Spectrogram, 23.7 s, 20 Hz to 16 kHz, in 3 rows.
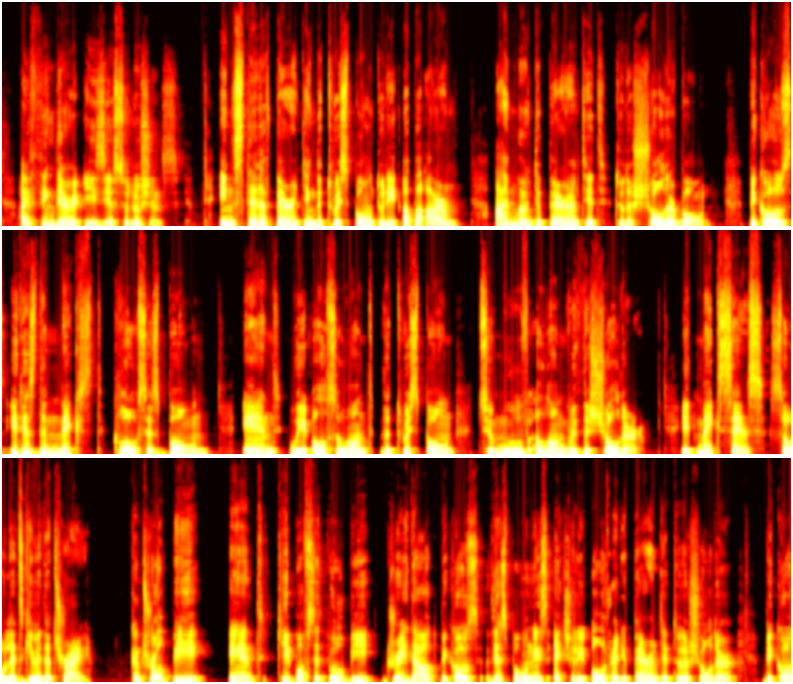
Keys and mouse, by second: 16.8 ctrl+`, 16.8 ctrl+p, 17.3 ctrl+p.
